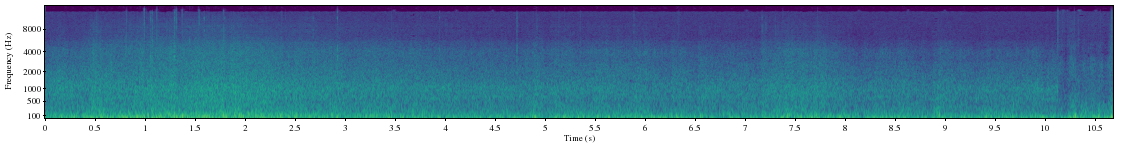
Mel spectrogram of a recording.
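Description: Strong ground-blizzard wind buffeting the camera microphone: a loud, steady low rumble with a hiss of wind over it.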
